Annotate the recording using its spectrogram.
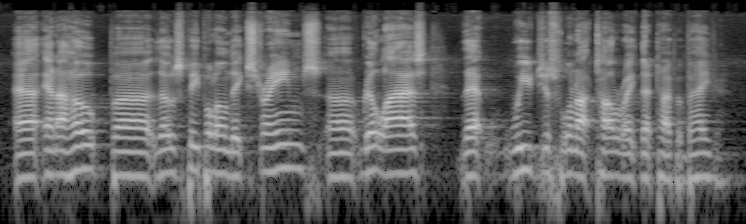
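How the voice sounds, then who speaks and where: In a Southern US accent, a man with a fairly high pitch speaks with monotone, flat intonation. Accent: Southern US drawl. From Mississippi, US. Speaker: state governor. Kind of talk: interview answer. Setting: conference stage.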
